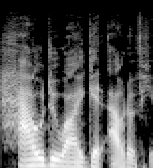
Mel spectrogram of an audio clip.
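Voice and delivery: acted terrified, earnest pleading tone. Retelling what a woman said while grabbing the speaker by the shirt: imitating a terrified, earnest plea. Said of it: "in a terrified voice, but yet a very earnest one".

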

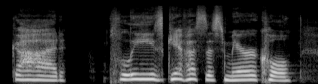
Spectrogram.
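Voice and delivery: put-on tearful, crying voice. Retelling praying to god for a miracle, retelling a crying prayer. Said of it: "I am crying like".

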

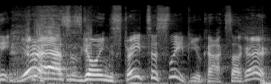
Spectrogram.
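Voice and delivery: put-on old-time 1920s Irish brawler voice. Trash-talking an opponent in a comedy bit, 1920s brawler voice. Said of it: "The brawlers from the 20s".

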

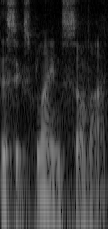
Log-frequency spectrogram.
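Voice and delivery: mock hushed, very quiet, level deadpan. Retelling Jackie's response to a picture, imitating Jackie's deadpan. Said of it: "her simple deadpan response was".

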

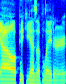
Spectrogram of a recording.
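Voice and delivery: usual speaking voice

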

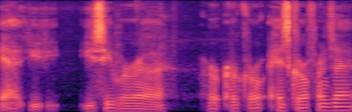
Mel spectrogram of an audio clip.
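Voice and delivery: hushed, quiet stage half-whisper, said aside. Retelling what an aunt said at a family gathering: imitating aunt half-whispering. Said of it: "whispering to me".

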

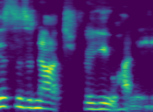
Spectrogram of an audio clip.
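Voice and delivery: put-on Italian Iranian accent, dismissive tone. Retelling what people who doubted the speaker said, in an Italian Iranian accent. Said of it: "now they had an Italian Iranian accent".

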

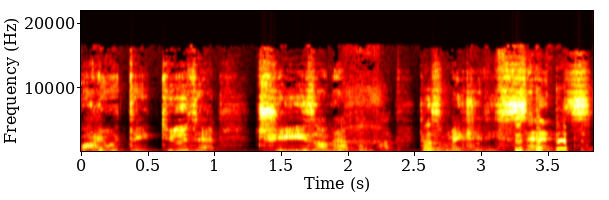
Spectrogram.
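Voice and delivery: fed-up, animated grumbling with swooping pitch. Voicing a character sitting there, grumbling. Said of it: "He's just sitting there grumbling".

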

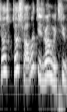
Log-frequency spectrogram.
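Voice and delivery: imitated Nigerian accent. Quoting the speaker's mom as the speaker came inside, in a Nigerian accent. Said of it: "Nigerian accent".

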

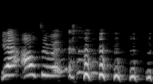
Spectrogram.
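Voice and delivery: high, slow, keen, eager yes.

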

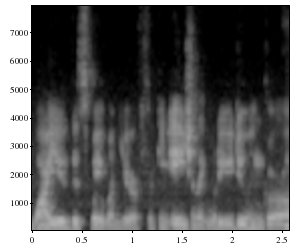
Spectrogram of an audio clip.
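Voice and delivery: ordinary talk

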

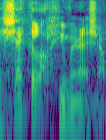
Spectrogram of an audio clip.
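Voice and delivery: put-on Scottish accent. Imitating how the other speaker says a phrase: Sean Connery impression. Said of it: "like Sean Connery".

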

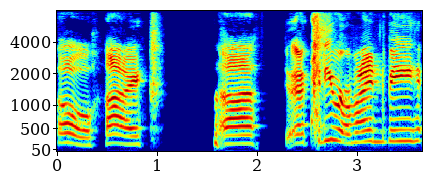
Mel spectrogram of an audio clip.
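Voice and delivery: slow, halting put-on voice, tripping over uhs. Doing a character's line, the voice sliding toward Ray Romano. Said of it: "My Ray Romano is creeping into Kermit".

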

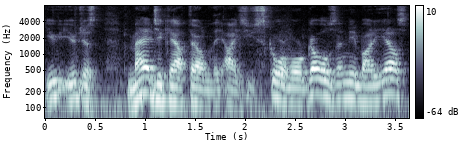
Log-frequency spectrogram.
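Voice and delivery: ordinary talk

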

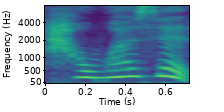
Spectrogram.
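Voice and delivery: put-on whisper. In bed, the speaker retells whispering to him so the other boys won't wake: retelling a whisper. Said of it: "I whispered".

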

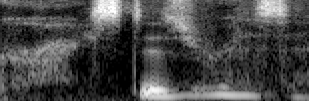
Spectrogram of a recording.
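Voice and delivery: awed, hushed whisper full of wonder. Speaker picturing a woman standing alone at morning, acting out an awed whisper. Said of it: "standing there whispering".

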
